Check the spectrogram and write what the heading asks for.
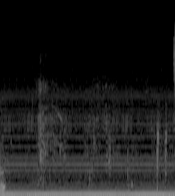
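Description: Steady low electrical mains hum, with only faint sounds of a man sipping water from a stainless steel bottle.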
